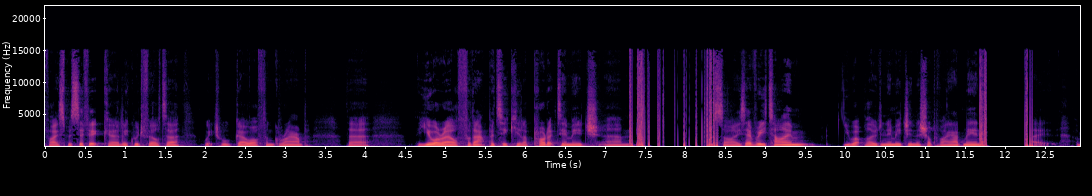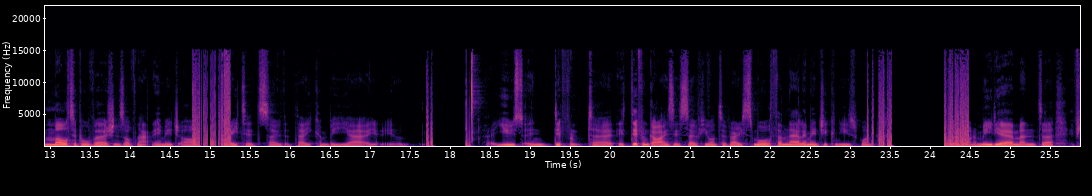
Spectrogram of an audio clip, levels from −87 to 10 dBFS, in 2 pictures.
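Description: Intermittent contact breaks the signal at 7.30–8.40, 11.68–12.34, 14.78–15.25, 17.70–18.24 and 23.21–24.48 s. A loose connection opens for roughly 0.3 to 0.8 s each time, so the sound drops to faint hiss, with crackle as contact breaks and returns.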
